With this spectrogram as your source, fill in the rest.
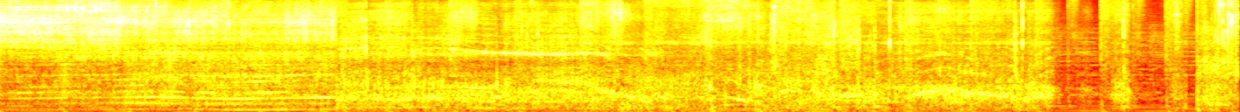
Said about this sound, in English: we're gonna go ahead and pull the winch out, strap it up, and pull it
